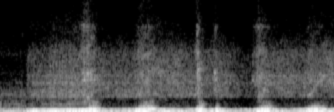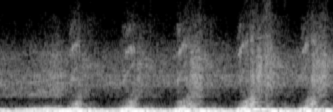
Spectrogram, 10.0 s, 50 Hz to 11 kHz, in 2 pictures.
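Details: 1996 Suzuki GSX-R750 SRAD track bike with Keihin FCR39 flat-slide carbs, big main jets and an Airtech airtray, already ridden about 100 km that day. Sharp throttle blips rise and fall cleanly, with a slight hesitation at low revs before it picks up. Low-rpm bog, cause not confirmed.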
